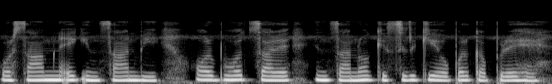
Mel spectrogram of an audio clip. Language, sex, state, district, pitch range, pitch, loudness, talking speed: Hindi, female, Arunachal Pradesh, Papum Pare, 190-200 Hz, 195 Hz, -12 LUFS, 165 wpm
